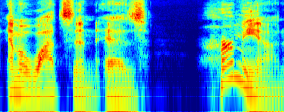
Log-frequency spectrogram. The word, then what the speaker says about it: Hermione: Uh, Paula Creger Conrad's mom says Emma Watson as Hermione. Am I saying that right? I didn't see that. Hermonian. Hermonian. Her. What is that word? Hermione. Hermione. Yes. Is that how you say it? Yeah.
